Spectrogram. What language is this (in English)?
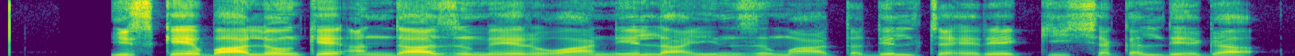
Urdu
